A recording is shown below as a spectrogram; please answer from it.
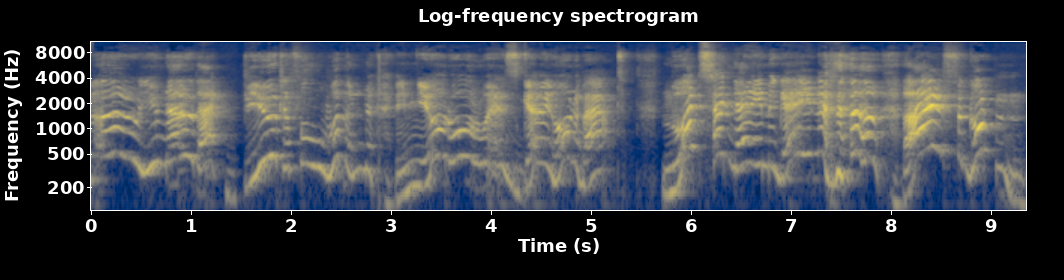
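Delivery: very high, swooping, casual, chatty, offhand falsetto. Reading a story, the figure at the door speaks to the captain in a high-pitched voice. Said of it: "said the figure in a high-pitched voice".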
